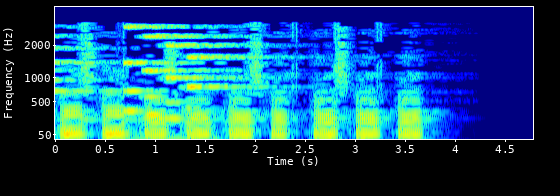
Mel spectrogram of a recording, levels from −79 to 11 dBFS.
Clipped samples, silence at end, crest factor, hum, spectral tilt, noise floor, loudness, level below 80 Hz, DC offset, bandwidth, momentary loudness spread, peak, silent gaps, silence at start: under 0.1%; 0.95 s; 18 dB; none; -9.5 dB/octave; -87 dBFS; -23 LUFS; -30 dBFS; under 0.1%; 3.2 kHz; 11 LU; -6 dBFS; none; 0 s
